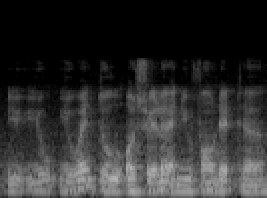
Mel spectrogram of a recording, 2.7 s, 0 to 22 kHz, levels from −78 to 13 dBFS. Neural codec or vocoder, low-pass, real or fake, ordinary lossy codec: vocoder, 24 kHz, 100 mel bands, Vocos; 7.2 kHz; fake; none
